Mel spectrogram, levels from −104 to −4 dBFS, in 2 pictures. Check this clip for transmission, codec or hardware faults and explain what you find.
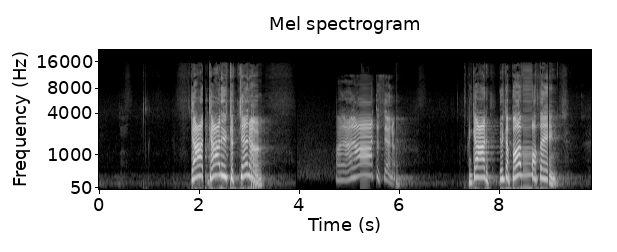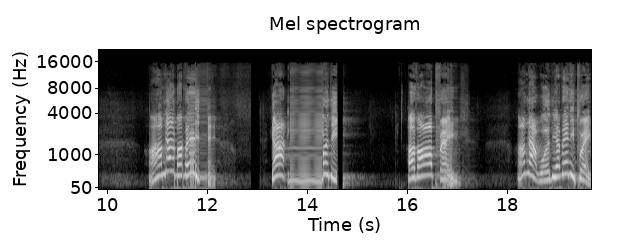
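Three kinds of fault turn up: repeated dropouts to digital silence, Bluetooth stutter throughout, and a stretch where the input seems to move to a poorer device.

Block of digital silence at 2.08 s (40 ms), 8.98 s (about 21 ms), 11.50 s (18 ms), 12.88 s (160 ms) and 14.60 s (120 ms): the output buffer likely went unfilled and was zeroed. The speech stops dead. The short ones are pops or brief holes, and the longer two are audible holes.

Bluetooth stutter from 3.05 to 3.44 s, 5.23 to 5.45 s, 8.49 to 8.68 s, 11.67 to 12.32 s, 13.67 to 14.33 s and 16.62 to 17.42 s: packets arrived late or not at all, so the receiver kept replaying its last short slice. This produces a buzzing, machine-gun repetition, with up to about 0.6 s missing in the worst run.

Input switched to a poorer device, from 3.94 to 5.94 s: the recording likely changed over to a lower-grade microphone path. 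There is a 20 ms gap at the switch, then nothing above 11.4 kHz, the level drops about 10 dB, and new background noise sits roughly 40 dB below the speech. The sound turns duller.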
